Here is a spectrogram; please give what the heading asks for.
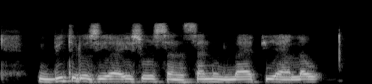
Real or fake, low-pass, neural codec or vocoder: real; 7.2 kHz; none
